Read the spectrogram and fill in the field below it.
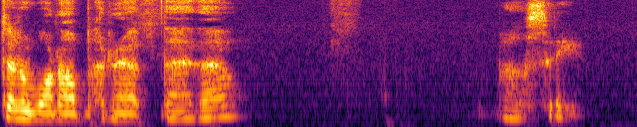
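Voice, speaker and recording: The sound is dry and close with no echo. A woman with a South Welsh accent speaks at a medium pitch with fairly even intonation. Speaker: knitting vlogger. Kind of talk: casual chat.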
